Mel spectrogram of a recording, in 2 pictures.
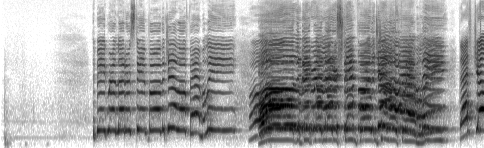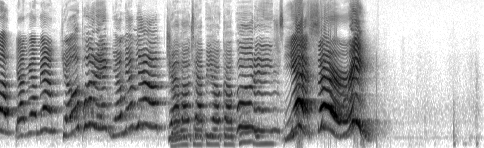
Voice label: commercial filtered; sound effects and sound reinforcement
